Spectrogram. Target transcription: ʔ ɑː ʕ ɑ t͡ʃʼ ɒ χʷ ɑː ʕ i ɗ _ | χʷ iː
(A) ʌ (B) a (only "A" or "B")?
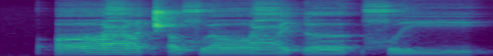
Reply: A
